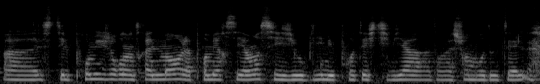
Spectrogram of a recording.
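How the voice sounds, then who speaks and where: A woman in her twenties, from Portugal, a footballer introducing herself in a casual, hesitant way with many pauses and restarts. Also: medium pitch, monotone, slight background noise. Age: 20s. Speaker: footballer interviewed. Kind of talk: casual self-introduction to camera.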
